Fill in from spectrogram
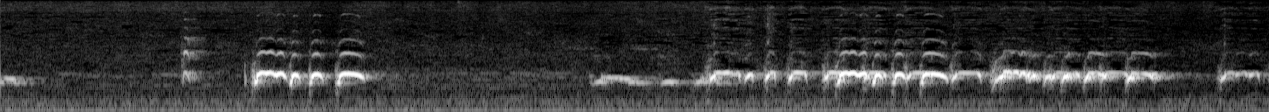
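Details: Local zebra dove song used as a daily lure to make rival doves call at once: bursts of rapid, evenly repeated mellow cooing notes, a short pause, then a longer run, over a steady low hum.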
